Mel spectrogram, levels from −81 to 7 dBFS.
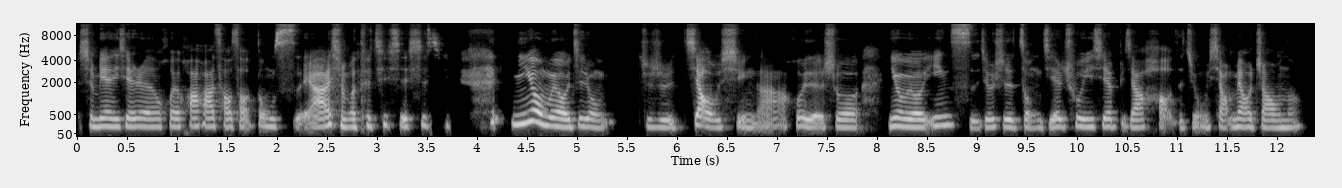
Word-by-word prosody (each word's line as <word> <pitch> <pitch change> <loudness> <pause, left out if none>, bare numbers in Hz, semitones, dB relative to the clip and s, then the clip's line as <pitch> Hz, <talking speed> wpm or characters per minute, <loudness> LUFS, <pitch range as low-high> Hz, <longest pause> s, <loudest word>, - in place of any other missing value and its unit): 身 200 - -3
边 200 -1 +3
一 - - +2
些 200 +1 +1
人 190 -1 +1
会 190 +1 -2
花 200 +1 +1
花 200 -1 +1
草 195 -1 -2
草 190 - -3
冻 195 -2 -4
死 200 - -1
呀， - - +6
什 220 -6 -1
么 185 - +1
的 205 +3 -4
这 200 +5 -6
些 220 -3 -2
事 195 +4 -7
情。 210 0 -12 0.6
你 250 0 +3
有 310 0 +8
没 220 -5 +4
有 190 -2 +6
这 185 +2 -1
种 180 -3 -1 0.3
就 185 - -8
是 180 -1 -2
教 175 0 +4
训 100 - -3
啊， - - -6
或 - - -2
者 95 0 +3
说 180 - -1 0.2
你 200 - -3
有 205 -1 +3
没 190 - +3
有 180 -1 +5
因 220 +4 -1
此 205 -9 -3
就 185 +2 -1
是 185 -1 +1
总 175 -1 -5
结 170 - 0
出 190 +2 -1
一 190 0 +1
些 190 +1 -1
比 190 - -10
较 180 -1 -1
好 180 - -4
的 165 - -11
这 165 - -7
种 - - -6
小 180 - -3
妙 185 0 0
招 175 -2 -2
呢？ 175 +2 -5
190 Hz, 275 characters per minute, -20 LUFS, 180-200 Hz, 0.6 s, 有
